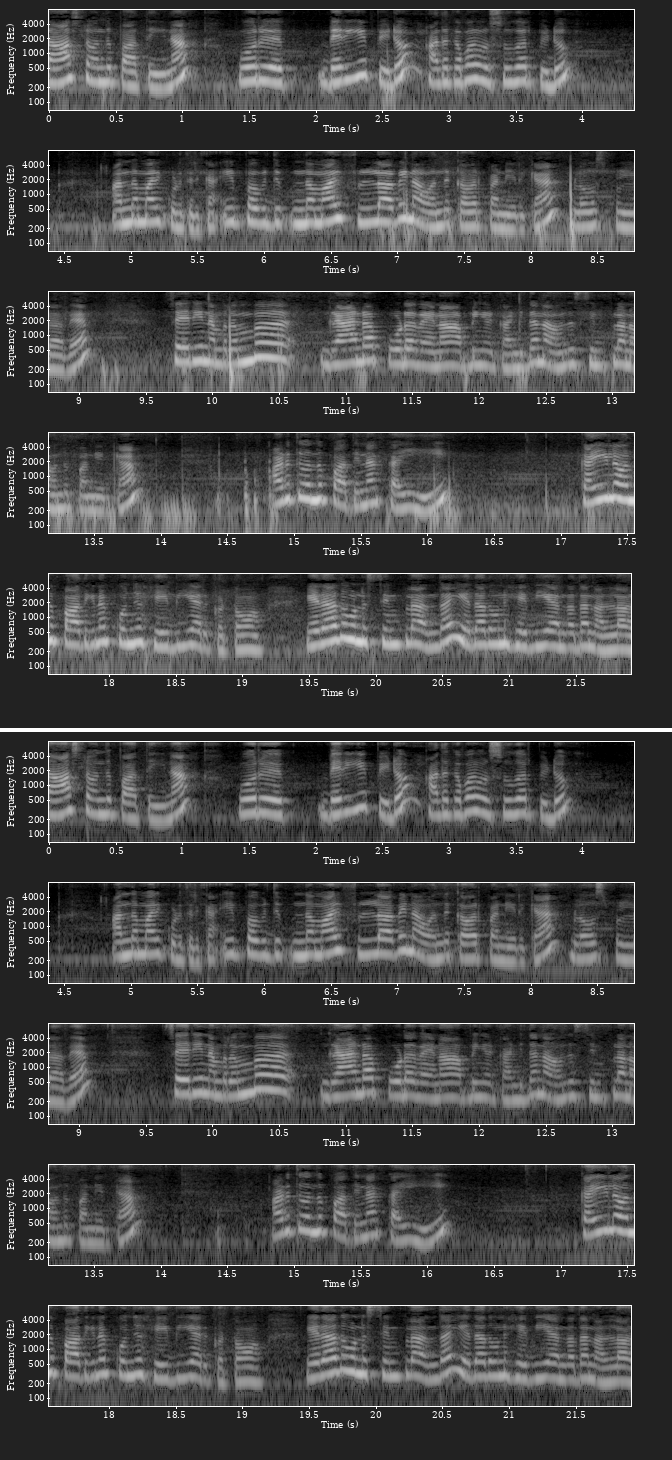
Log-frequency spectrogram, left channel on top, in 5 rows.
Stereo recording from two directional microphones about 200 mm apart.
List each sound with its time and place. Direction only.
0.0 s a woman's voice: 40° right (ahead or behind)
12.6 s a woman's voice: 15° right (ahead or behind)
14.8 s a woman's voice: 10° right (ahead or behind)
17.1 s a woman's voice: 30° right (ahead or behind)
